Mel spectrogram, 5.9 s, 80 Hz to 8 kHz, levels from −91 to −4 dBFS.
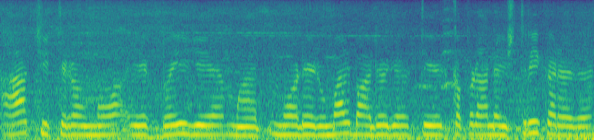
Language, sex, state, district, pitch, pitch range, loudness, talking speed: Gujarati, male, Gujarat, Gandhinagar, 195 Hz, 195-200 Hz, -12 LUFS, 140 wpm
